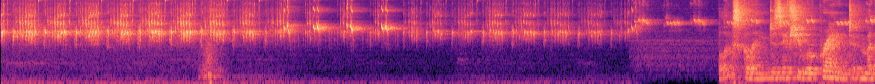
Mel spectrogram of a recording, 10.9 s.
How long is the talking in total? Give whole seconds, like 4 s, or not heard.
2 s.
